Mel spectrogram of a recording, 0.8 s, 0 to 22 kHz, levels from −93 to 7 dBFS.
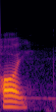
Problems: constant background noise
